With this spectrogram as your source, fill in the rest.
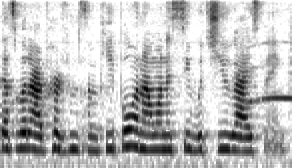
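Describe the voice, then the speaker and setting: A woman's high-pitched voice with music in the background. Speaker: vlogger. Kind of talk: casual vlog. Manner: fast; hesitant, many fillers.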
